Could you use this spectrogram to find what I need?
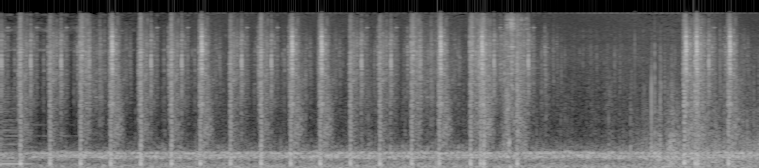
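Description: Footsteps tap quickly and evenly on stone.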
